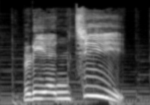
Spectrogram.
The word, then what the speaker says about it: 莲子: 莲子台语念作莲记，莲记。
